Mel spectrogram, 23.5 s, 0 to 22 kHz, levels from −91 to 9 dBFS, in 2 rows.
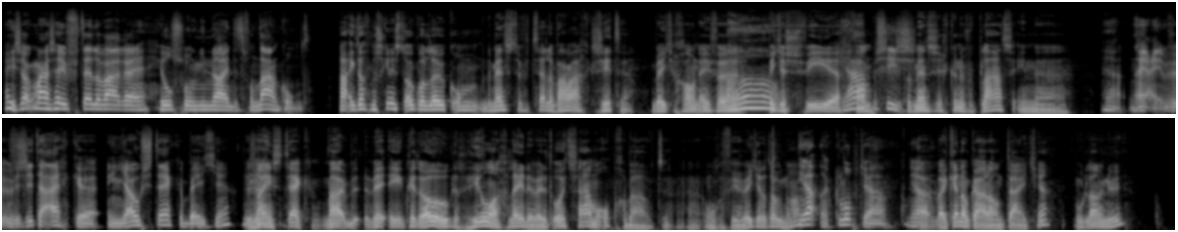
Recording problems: none

